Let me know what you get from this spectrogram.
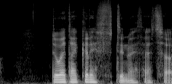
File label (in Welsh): "grifft", Welsh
